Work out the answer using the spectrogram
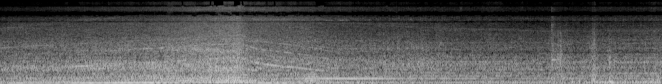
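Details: Salisbury FOGO 3520 diesel running with a quick, regular puffing tick about four times a second over the engine note: exhaust leak.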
